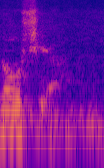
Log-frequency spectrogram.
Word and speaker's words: nausea: এই ওয়ার্ডটার উচ্চারণ হচ্ছে নৌশিয়া।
